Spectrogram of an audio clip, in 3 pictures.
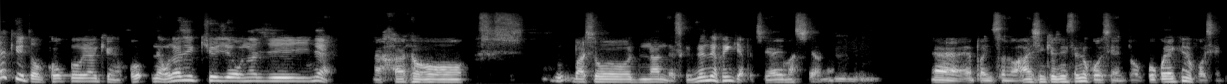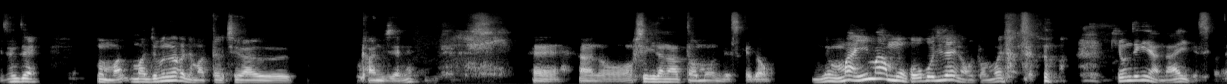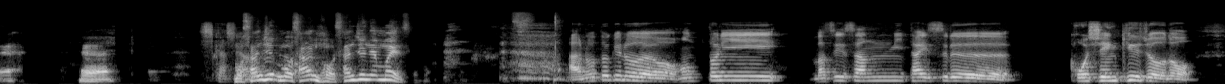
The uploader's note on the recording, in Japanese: ニューヨークと結び、リモート収録で行われ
